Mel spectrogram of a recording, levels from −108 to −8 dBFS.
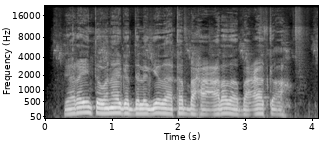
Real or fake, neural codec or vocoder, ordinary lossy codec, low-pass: real; none; none; none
